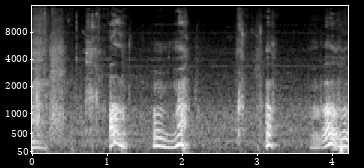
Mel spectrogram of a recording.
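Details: Thirteen-week-old Doberman puppy indoors, wanting some breakfast cereal and trying to climb over the couch; clear rising-and-falling whines and short yelps come in bursts, with a person talking to him.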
